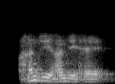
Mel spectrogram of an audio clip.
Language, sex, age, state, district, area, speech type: Hindi, male, 18-30, Rajasthan, Jaipur, urban, conversation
